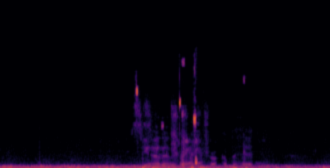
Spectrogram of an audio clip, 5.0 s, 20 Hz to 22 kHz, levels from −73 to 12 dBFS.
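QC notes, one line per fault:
Throughout: MP2 compression. The whole clip sounds dull, with a gurgling, granular grain, likely from Layer II coding at a low rate, which fits about 80 kbps. Spectrogram shows upper sub-bands blinking on and off, leaving a ragged, stepped top edge.
0.6–3.14 s: doubled audio track. A second full-band copy trails the original by roughly 150 ms at roughly 5 dB lower, likely from a slower duplicate capture path. It starts and stops abruptly without reverberant tail, visible as every onset repeated once, slightly fainter.
1.98–2.98 s and 3.65 s: DAB burbling. Bit errors slipping into the MP2 frames throw single sub-bands briefly to wrong levels, giving short blips of noise over the sound. The spectrogram shows isolated rectangular blocks flaring bright for up to a frame each, scattered across bands.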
